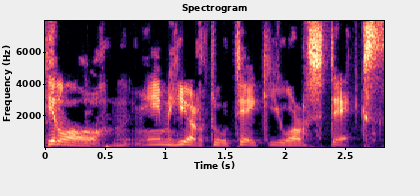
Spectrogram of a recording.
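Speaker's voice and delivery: fake Russian accent. Quoting a character's line, in a stereotypical Russian accent. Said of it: "a pretty bloody stereotypical and not great Russian accent".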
